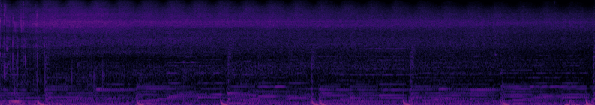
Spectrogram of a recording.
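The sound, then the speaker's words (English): Opened cans of root beer fizz with a continuous bright hiss that stays steady throughout. Soft background music plays underneath. “So anyway, we're going to crack these guys open.”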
